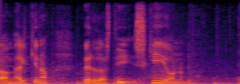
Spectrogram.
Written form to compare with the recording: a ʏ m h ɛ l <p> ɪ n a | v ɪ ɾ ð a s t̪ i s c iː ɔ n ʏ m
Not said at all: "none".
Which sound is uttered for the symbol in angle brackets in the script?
c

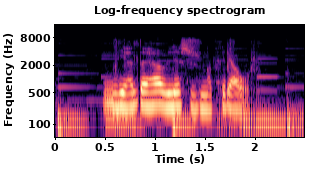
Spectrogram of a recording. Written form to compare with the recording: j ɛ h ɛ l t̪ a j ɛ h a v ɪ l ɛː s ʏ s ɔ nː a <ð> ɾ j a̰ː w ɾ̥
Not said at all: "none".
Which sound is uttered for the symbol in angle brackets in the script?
θ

